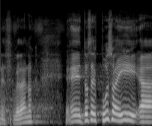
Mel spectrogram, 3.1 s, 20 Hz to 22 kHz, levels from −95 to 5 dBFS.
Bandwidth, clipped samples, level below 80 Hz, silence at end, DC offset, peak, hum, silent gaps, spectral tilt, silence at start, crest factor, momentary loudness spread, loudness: 15 kHz; under 0.1%; -82 dBFS; 0 s; under 0.1%; -12 dBFS; none; none; -6 dB/octave; 0 s; 18 dB; 15 LU; -30 LUFS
